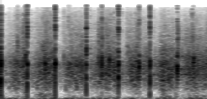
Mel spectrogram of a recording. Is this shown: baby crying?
no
